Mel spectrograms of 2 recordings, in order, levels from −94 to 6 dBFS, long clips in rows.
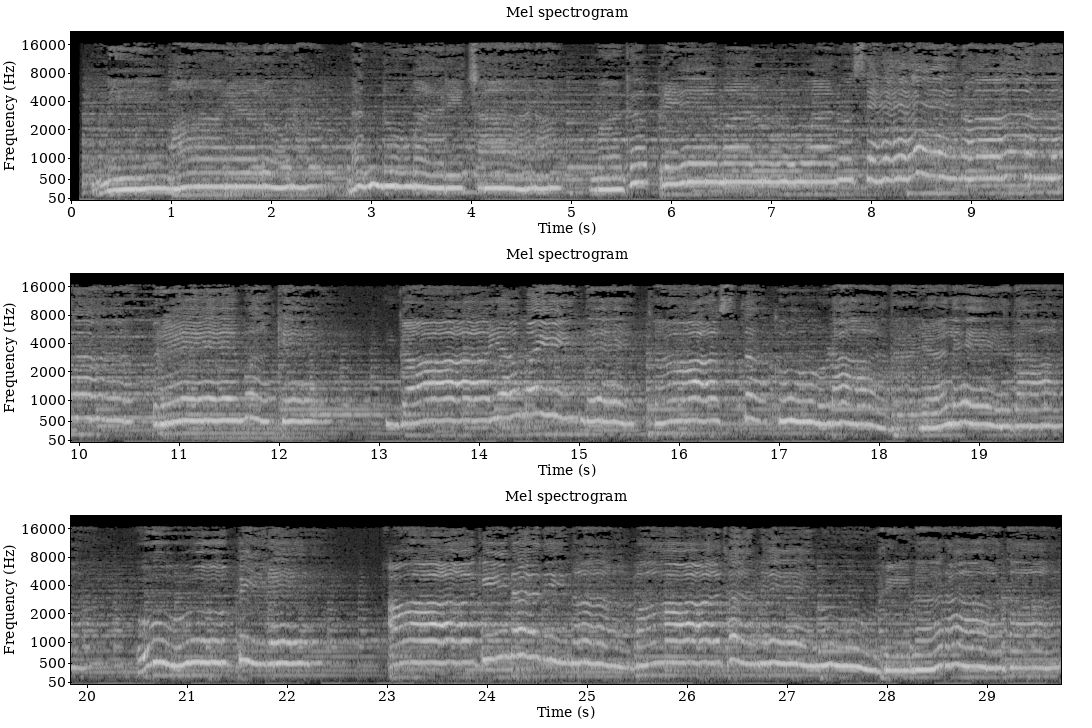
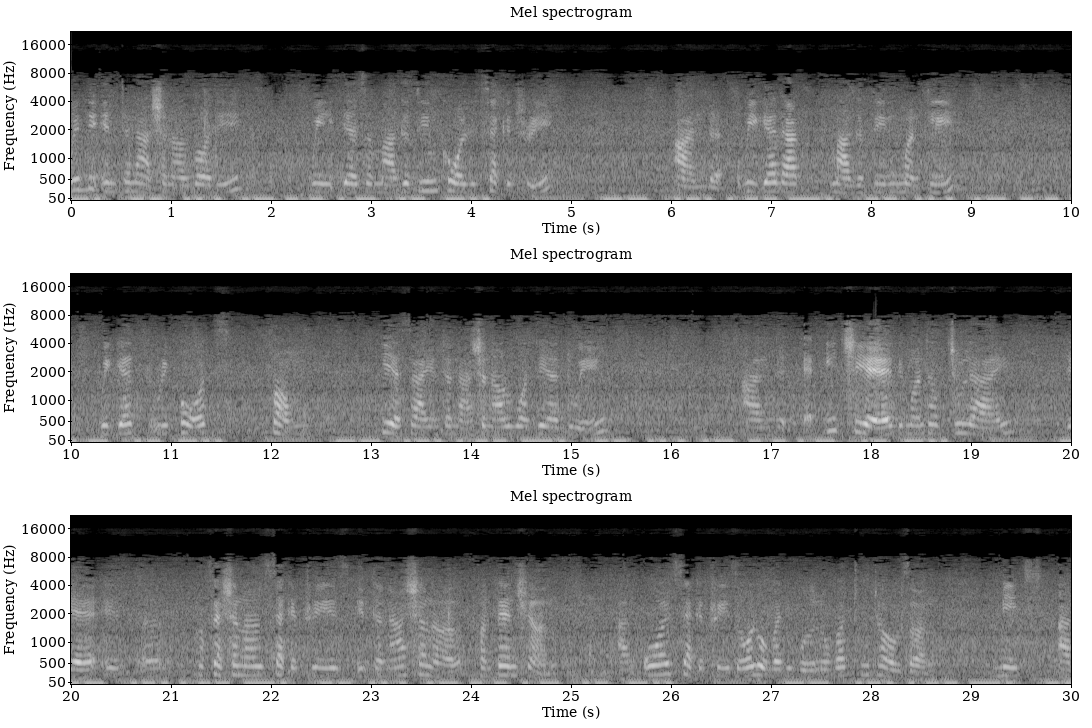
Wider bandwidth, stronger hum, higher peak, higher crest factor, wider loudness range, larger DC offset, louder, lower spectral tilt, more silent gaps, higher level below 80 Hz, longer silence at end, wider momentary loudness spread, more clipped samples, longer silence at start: first, 17 kHz vs 8.6 kHz; neither; second, -6 dBFS vs 0 dBFS; second, 14 dB vs 22 dB; second, 2 LU vs 6 LU; neither; first, -20 LUFS vs -23 LUFS; about the same, -3 dB/octave vs -3.5 dB/octave; neither; second, -60 dBFS vs -30 dBFS; about the same, 0 s vs 0 s; second, 7 LU vs 10 LU; neither; about the same, 0.1 s vs 0 s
